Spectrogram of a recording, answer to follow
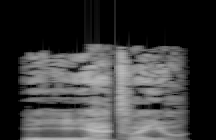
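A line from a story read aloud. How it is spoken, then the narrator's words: Sighed. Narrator (Russian): вздохнул Варк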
